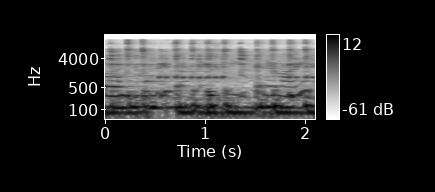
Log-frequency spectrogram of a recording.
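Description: Tahitian drum music from a portable loudspeaker: a fast, even beat of drum strokes.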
